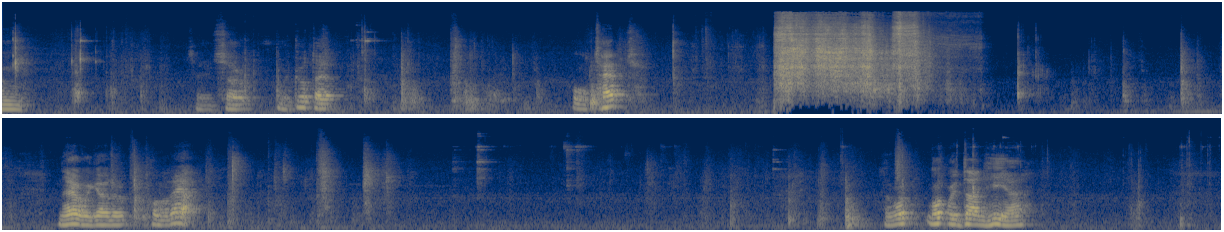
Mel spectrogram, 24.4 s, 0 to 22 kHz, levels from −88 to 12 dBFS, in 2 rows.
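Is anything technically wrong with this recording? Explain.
No, nothing technically wrong stands out anywhere in this audio.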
